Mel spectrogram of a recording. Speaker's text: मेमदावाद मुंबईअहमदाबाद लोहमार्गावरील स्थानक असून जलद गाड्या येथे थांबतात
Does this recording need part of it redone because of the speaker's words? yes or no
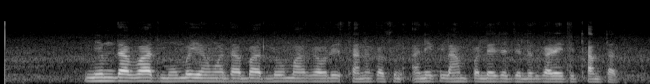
yes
